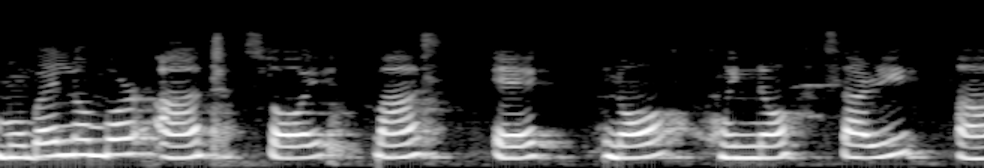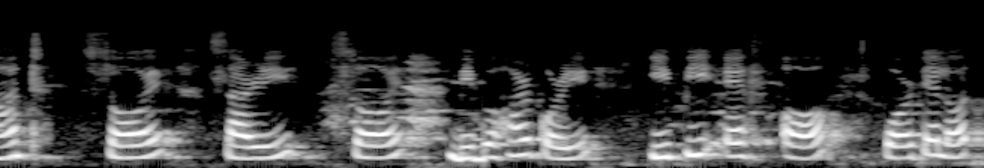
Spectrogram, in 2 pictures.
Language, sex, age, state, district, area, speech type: Assamese, female, 18-30, Assam, Dhemaji, urban, read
